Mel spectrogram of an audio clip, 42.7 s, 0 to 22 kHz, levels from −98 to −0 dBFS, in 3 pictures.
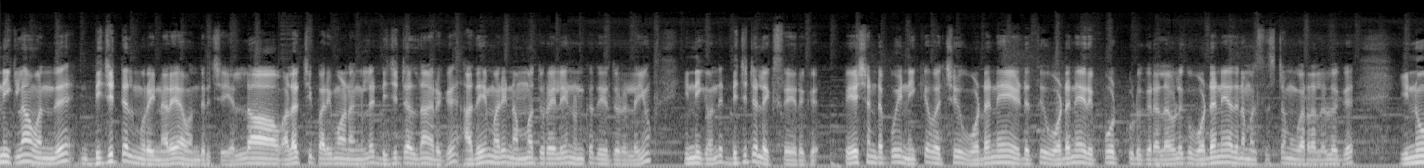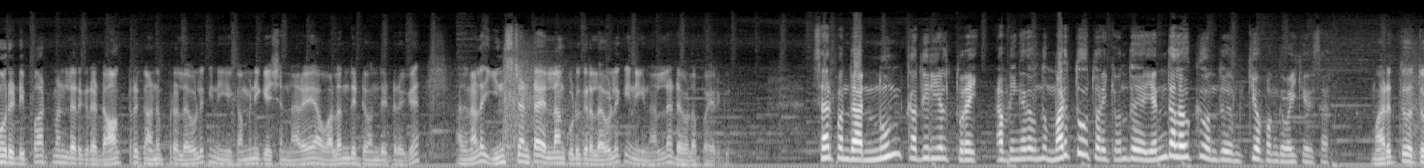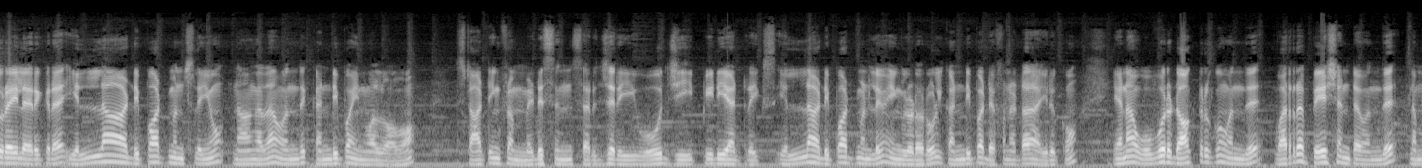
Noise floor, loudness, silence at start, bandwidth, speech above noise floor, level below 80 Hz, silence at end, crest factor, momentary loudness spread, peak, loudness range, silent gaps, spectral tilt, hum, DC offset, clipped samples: -38 dBFS; -18 LUFS; 0 s; 12.5 kHz; 20 dB; -38 dBFS; 0 s; 18 dB; 10 LU; 0 dBFS; 6 LU; none; -6 dB/octave; none; under 0.1%; under 0.1%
